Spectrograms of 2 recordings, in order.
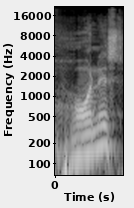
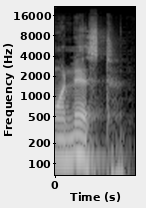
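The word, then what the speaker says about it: honest: इसको हम हॉनेस्ट नहीं पढ़ते हैं, ठीक है। आपको याद रखना है, अगर आपकी प्रोनाउंसिएशन गलत है तो आप गलत आंसर ही लगाओगे। इसको हम पढ़ते हैं ऑनेस्ट। साउंड किसकी आ रही है, ओ की, और ओ क्या है आपका एक वोवल है, ठीक है।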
